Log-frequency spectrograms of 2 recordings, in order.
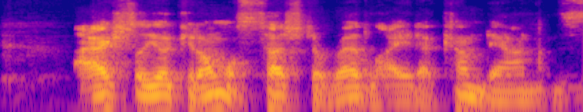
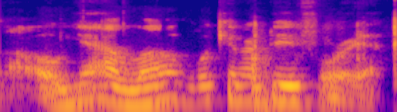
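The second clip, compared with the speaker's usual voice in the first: a lightly British lady, much higher; cheery British partner greeting a colleague; mock British accent; 9 semitones higher than usual. British partner answering her colleague, breezy mock British. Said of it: "and she's British".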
